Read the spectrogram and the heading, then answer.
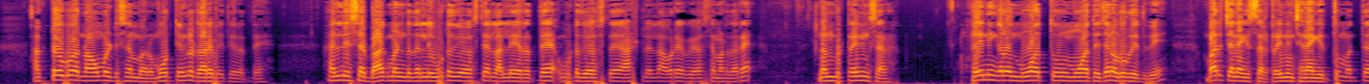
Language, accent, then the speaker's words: Kannada; Kenchammanaskote, Karnataka, India; ನನ್ನ ಊರು ಬಂದು ಕೆಂಚಮ್ಮನಸ್ಕೋಟೆ. … ಫಾರ್ಮರು, ಕೃಷಿಕರು.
